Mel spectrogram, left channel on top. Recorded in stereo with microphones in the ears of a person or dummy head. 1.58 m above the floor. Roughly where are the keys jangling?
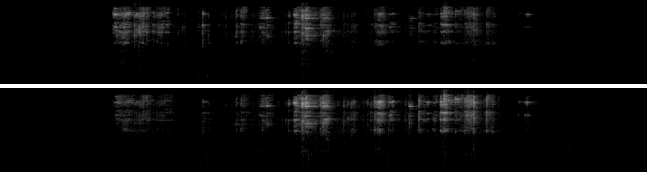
Left.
